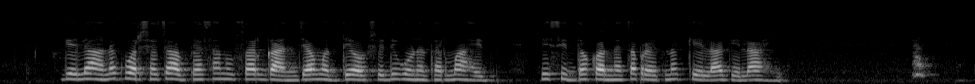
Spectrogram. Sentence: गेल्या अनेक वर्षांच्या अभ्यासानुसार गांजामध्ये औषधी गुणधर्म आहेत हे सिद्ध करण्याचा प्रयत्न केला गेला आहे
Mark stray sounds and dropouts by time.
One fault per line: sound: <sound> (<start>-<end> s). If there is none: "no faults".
sound: bark (9.1-9.4 s)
